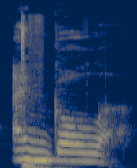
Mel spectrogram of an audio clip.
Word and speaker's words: Angola: Angola. Again, it's that same stress pattern. Angola. The stress is on the second syllable, but notice as well that the consonant sound is there instead of ang, Angola.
